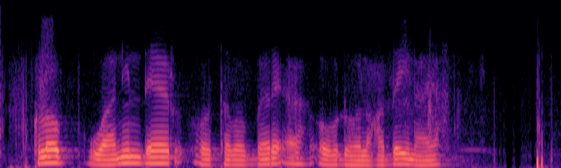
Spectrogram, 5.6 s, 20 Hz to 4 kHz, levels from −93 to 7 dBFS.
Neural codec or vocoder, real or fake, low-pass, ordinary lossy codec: none; real; 3.6 kHz; none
